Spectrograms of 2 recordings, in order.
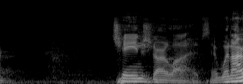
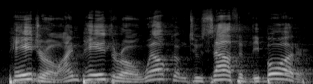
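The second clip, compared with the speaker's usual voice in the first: Pedro billboard voice; 6 semitones higher, 6 dB louder than usual. Retold or imitated.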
